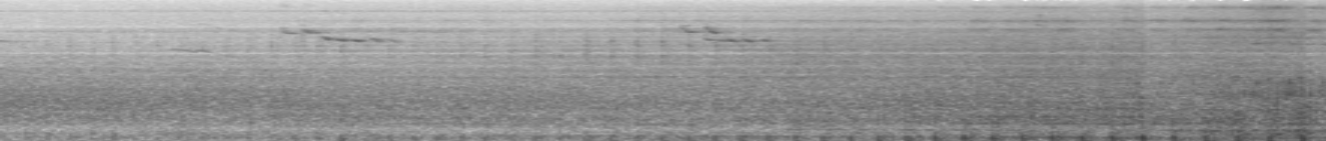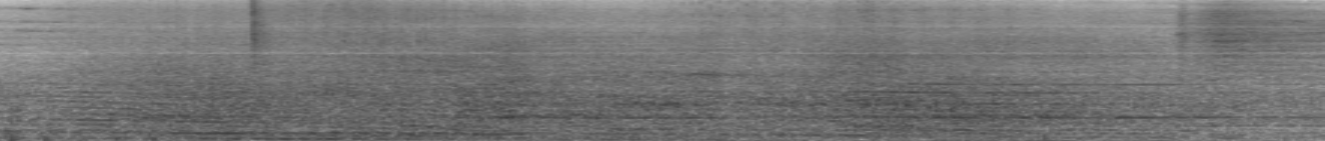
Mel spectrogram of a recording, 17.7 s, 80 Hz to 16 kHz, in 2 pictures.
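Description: London Midland Class 172 Turbostar diesel multiple unit approaching and running in alongside the platform, growing steadily louder. A fast rhythmic clatter of wheels over the rail joints comes first, then a steady low engine hum with a whine over it as the train draws level.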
